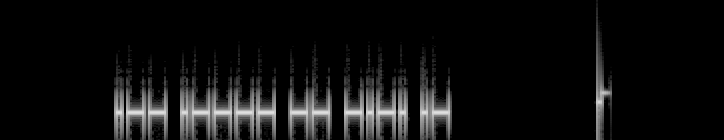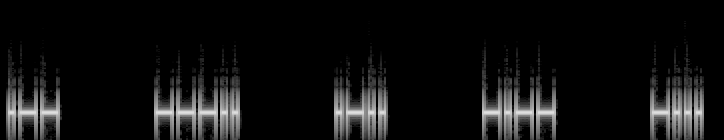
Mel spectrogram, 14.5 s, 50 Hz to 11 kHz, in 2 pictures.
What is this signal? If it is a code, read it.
Morse code, heard as a keyed tone, about 22 wpm, spaced as for 11 wpm, 700 Hz. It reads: W1MCA W8LYB
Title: USA Call Signs - 6x Character Spacing - 22wpm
